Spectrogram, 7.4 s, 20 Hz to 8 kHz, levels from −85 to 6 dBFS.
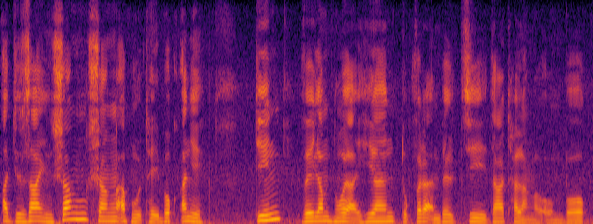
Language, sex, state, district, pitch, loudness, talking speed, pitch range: Mizo, male, Mizoram, Aizawl, 135 Hz, -17 LUFS, 185 wpm, 120-150 Hz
